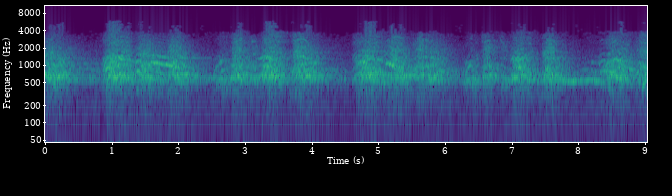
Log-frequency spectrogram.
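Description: A large crowd at a hanging chants a doggerel loudly in unison at the hangman, 'Poor Jack Ketch, whose neck you're going to stretch', many voices rising and falling in a steady, rhythmic singsong, repeating the short rhyme over and over.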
